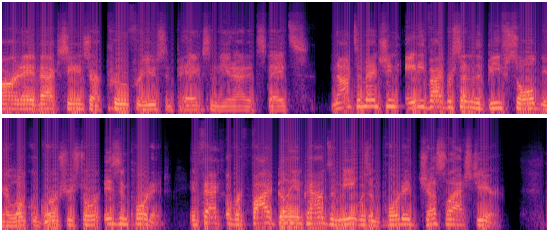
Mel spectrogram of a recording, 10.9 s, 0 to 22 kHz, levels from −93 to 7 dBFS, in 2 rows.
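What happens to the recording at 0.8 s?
At 0.8 s the speech carries buffer tearing, which runs through the whole clip. Writer and reader cross inside each period, so roughly a sixth of every buffer replays audio about 20 ms old, giving a steady 100 Hz robotic rattle. Unlike dropouts, it leaves no gaps and falls silent whenever the signal does.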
